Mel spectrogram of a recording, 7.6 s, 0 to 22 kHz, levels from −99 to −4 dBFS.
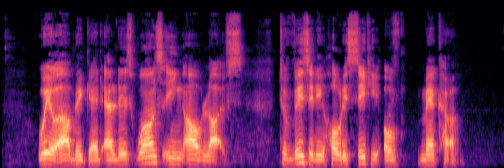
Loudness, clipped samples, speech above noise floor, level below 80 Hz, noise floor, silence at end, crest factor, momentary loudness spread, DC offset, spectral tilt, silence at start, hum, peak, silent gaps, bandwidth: -18 LUFS; under 0.1%; 56 dB; -62 dBFS; -73 dBFS; 0.75 s; 18 dB; 13 LU; under 0.1%; -4.5 dB/octave; 0.6 s; none; -2 dBFS; none; 16 kHz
